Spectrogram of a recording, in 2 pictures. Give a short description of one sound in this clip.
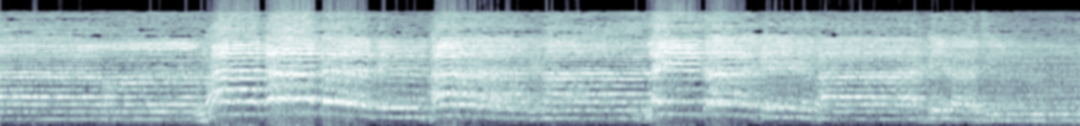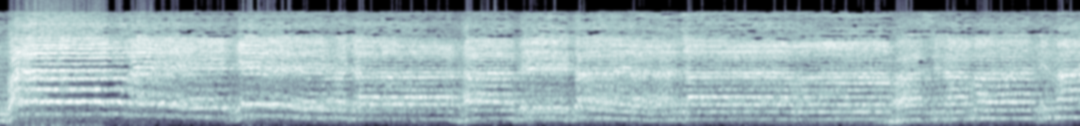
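A group of men chant together in unison through loudspeakers, in a large space.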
